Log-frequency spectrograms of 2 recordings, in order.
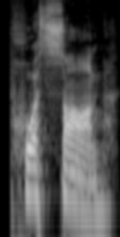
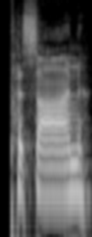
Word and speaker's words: Poisson: I guess pan. That is usually what I end up saying, pan. But I still feel like I know I'm doing it wrong, but I don't want to actually say it correctly.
